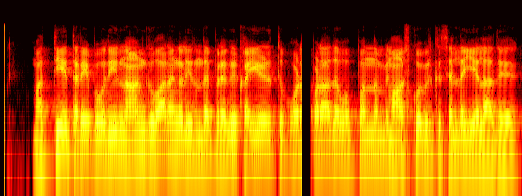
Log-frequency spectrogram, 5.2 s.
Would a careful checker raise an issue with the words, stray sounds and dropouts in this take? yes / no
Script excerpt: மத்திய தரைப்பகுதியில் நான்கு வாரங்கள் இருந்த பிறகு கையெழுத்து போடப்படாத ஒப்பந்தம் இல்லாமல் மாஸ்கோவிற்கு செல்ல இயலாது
yes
